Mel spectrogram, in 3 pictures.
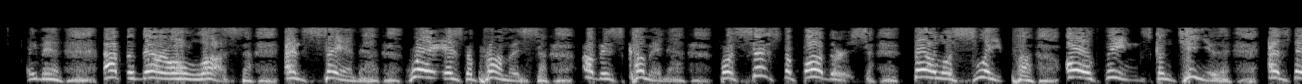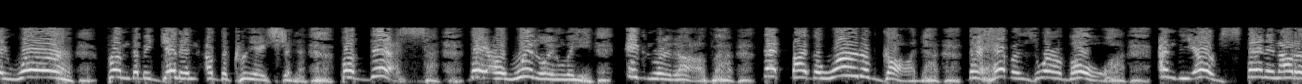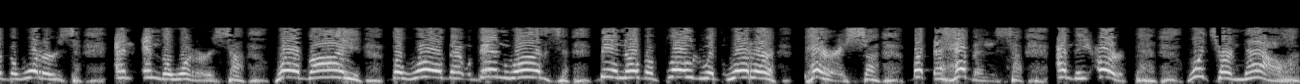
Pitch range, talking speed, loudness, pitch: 185-315 Hz, 125 wpm, -14 LUFS, 265 Hz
